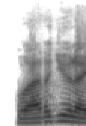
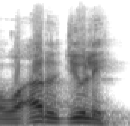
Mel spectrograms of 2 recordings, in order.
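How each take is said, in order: First: The final vowel is an open 'a' sound. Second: The final vowel is a closed 'i' sound. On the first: The feet are to be washed. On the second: The feet are to be wiped.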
